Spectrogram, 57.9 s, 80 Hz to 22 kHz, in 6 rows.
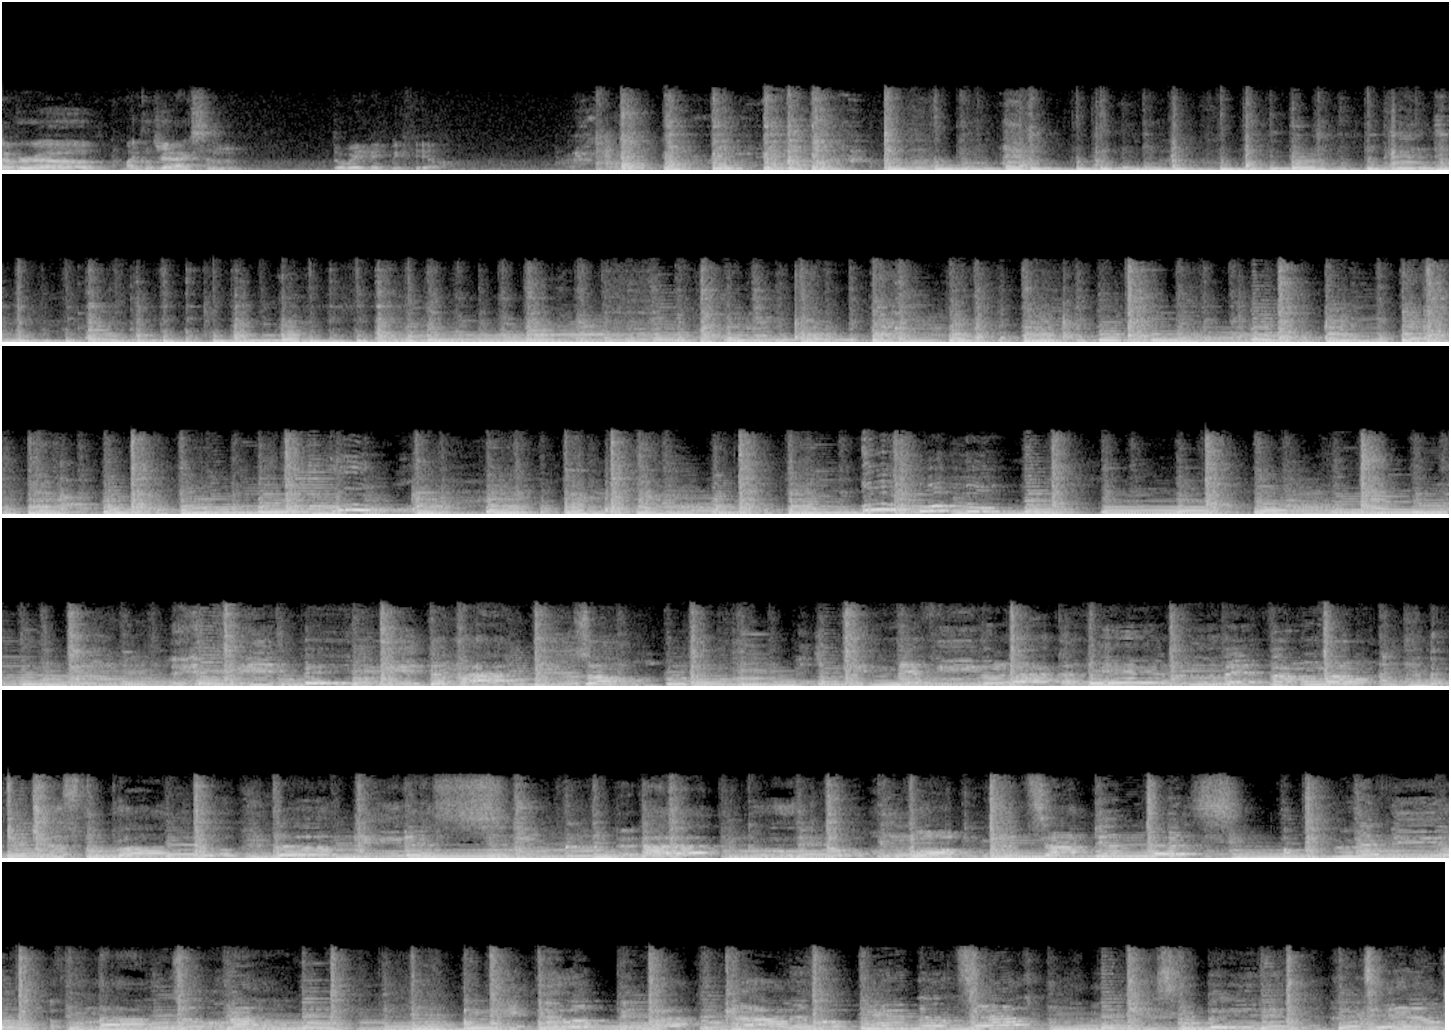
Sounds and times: Guitar: 0:00.0 - 0:57.8.

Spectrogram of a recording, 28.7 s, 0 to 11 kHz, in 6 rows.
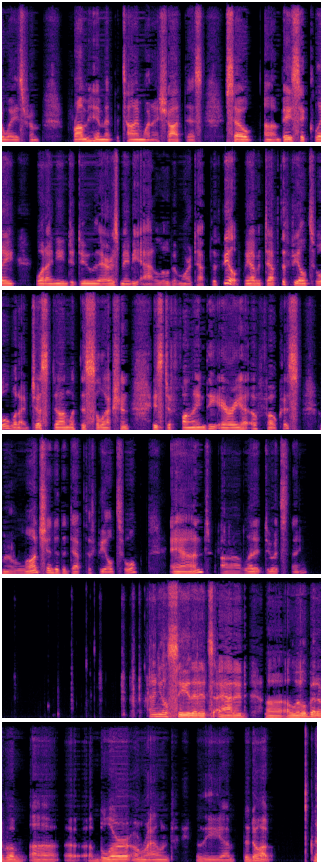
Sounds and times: Speech: 0:00.0 - 0:19.0, 0:21.0 - 0:28.6.

